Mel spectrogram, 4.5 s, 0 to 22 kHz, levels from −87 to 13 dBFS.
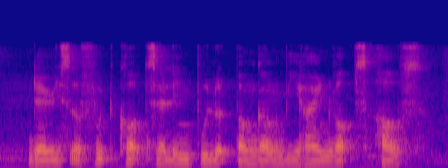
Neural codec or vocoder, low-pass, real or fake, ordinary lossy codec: none; 7.2 kHz; real; none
